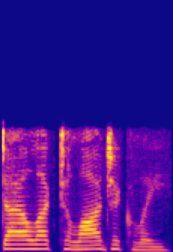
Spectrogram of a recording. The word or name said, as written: dialectologically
